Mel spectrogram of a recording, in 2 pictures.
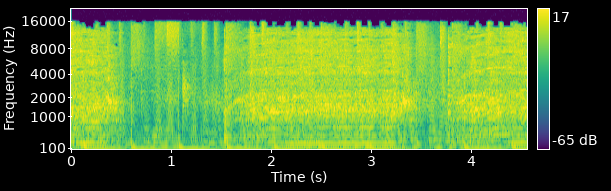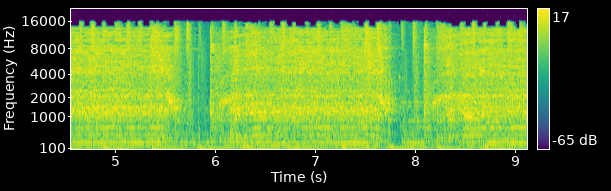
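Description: A blender mixes sauce ingredients, including a spoonful of white pepper. It runs loudly and continuously, its motor whirring in steady bursts with brief dips and pulses as the ingredients churn inside, with no voices.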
